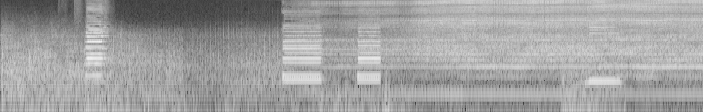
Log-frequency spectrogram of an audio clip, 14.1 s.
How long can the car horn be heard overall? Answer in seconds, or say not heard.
4 s.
